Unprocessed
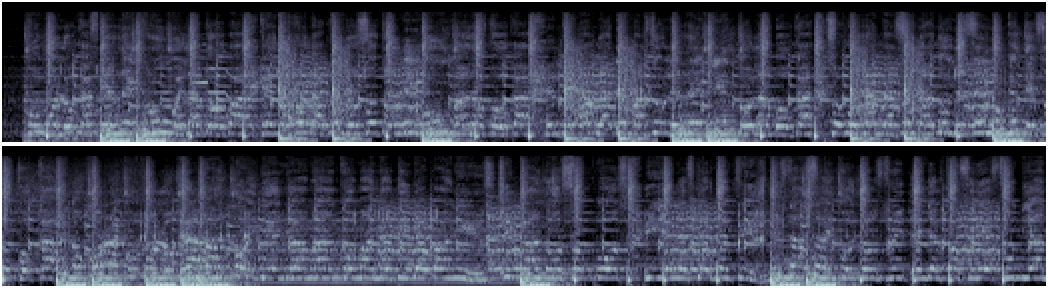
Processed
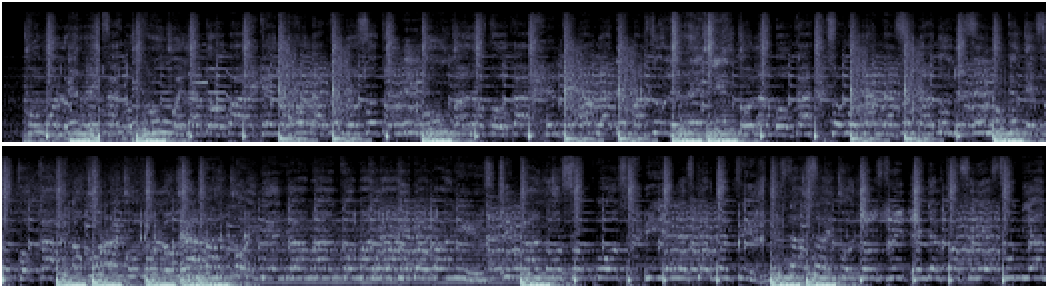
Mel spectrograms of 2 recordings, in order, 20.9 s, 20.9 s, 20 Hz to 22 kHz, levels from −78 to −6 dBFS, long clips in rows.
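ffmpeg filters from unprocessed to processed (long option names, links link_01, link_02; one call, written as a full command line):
ffmpeg -i in.wav -filter_complex "[0:a]asettb=1/sr,asplit=3[link_01][link_02][link_03];[link_01]atrim=end=6.564[link_04];[link_02]atrim=start=6.56:end=7.3,asetpts=PTS-STARTPTS,afade=type=in:duration=0.004:curve=qsin,afade=type=out:start_time=0.736:duration=0.004:curve=qsin,highshelf=frequency=3500:gain=8.5[link_05];[link_03]atrim=start=7.296[link_06];[link_04][link_05]acrossfade=duration=0.004:curve1=hsin:curve2=qsin[link_07];[link_07][link_06]acrossfade=duration=0.004:curve1=qsin:curve2=hsin,asettb=1/sr,asplit=3[link_08][link_09][link_10];[link_08]atrim=end=11.044[link_11];[link_09]atrim=start=11.04:end=12.36,asetpts=PTS-STARTPTS,afade=type=in:duration=0.004:curve=qsin,afade=type=out:start_time=1.316:duration=0.004:curve=qsin,aecho=1:1:6:0.81,atrim=end_sample=58212[link_12];[link_10]atrim=start=12.356[link_13];[link_11][link_12]acrossfade=duration=0.004:curve1=hsin:curve2=qsin[link_14];[link_14][link_13]acrossfade=duration=0.004:curve1=qsin:curve2=hsin,asplit=2[link_15][link_16];[link_16]afade=type=in:start_time=13.72:duration=0.01,afade=type=out:start_time=14.22:duration=0.01,aecho=0:1:280|560|840|1120|1400|1680|1960:0.794328|0.397164|0.198582|0.099291|0.0496455|0.0248228|0.0124114[link_17];[link_15][link_17]amix=inputs=2:normalize=0,asettb=1/sr,asplit=3[link_18][link_19][link_20];[link_18]atrim=end=18.984[link_21];[link_19]atrim=start=18.98:end=19.6,asetpts=PTS-STARTPTS,afade=type=in:duration=0.004:curve=qsin,afade=type=out:start_time=0.616:duration=0.004:curve=qsin,equalizer=frequency=2900:width_type=o:width=0.64:gain=11.5[link_22];[link_20]atrim=start=19.596[link_23];[link_21][link_22]acrossfade=duration=0.004:curve1=hsin:curve2=qsin[link_24];[link_24][link_23]acrossfade=duration=0.004:curve1=qsin:curve2=hsin,asplit=3[link_25][link_26][link_27];[link_25]atrim=end=0.652[link_28];[link_26]atrim=start=0.648:end=1.292,asetpts=PTS-STARTPTS,areverse[link_29];[link_27]atrim=start=1.288[link_30];[link_28][link_29]acrossfade=duration=0.004:curve1=hsin:curve2=hsin[link_31];[link_31][link_30]acrossfade=duration=0.004:curve1=hsin:curve2=hsin,lowshelf=frequency=160:gain=8.5,volume=-4.5dB" out.wav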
